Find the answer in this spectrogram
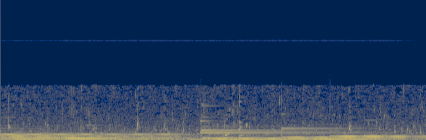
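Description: Background music over the opening credits: chords of long held notes that change about every two seconds, dotted with short drip-like plinks.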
